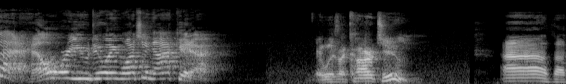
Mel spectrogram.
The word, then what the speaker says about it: Akira: No, you said Akira. It's Akira. You have to remember, the Japanese language is very syllabic in its pronunciation.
